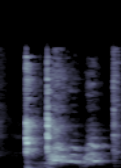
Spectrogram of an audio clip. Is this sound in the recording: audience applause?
no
